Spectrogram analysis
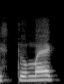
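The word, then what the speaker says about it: stomach: और दूसरा देखते हैं सबसे पहले कि इसका जो सीएच है इसका उच्चारण च आ रहा है कि स आ रहा है कि क आ रहा है। इसमें दूसरा नियम है कि सी एच का उच्चारण क होना चाहिए। तो यहां भी सीए का उच्चारण क होगा तो इसलिए यह नियम फॉलो कर गया।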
